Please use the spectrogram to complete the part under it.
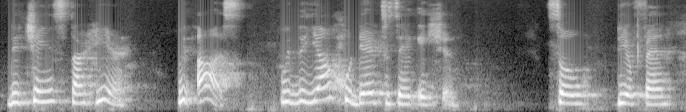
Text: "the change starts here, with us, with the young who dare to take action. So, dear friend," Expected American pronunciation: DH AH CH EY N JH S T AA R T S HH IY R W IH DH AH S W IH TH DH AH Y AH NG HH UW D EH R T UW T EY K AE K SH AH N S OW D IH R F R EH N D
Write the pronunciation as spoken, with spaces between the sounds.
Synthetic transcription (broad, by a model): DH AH CH EY N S T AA R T HH IY R W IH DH AH S W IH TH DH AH Y AH NG HH UW D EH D T UW S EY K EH SH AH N S OW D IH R F R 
